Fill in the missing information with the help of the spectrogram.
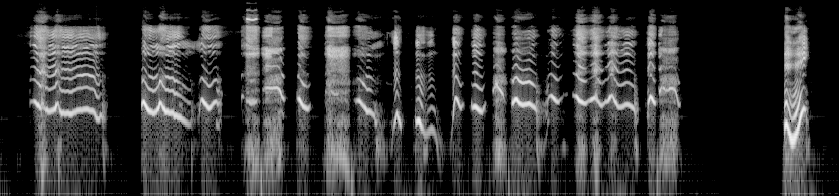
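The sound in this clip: Fake crying in an exaggerated, wailing voice: a long drawn-out wail opens, followed by many short sobbing and whimpering bursts with wavering pitch, a pause, and one final brief wail near the end.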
